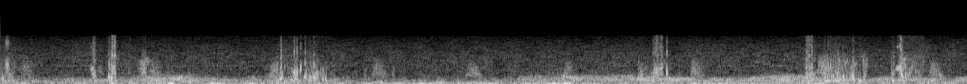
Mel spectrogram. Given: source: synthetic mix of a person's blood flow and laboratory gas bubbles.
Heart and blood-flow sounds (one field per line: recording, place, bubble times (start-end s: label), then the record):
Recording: Doppler ultrasound of blood flow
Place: subclavian vein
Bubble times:
0.00-0.17 s: bubbles
0.89-1.20 s: bubbles
1.24-1.53 s: bubbles
2.72-3.30 s: bubbles
6.37-6.71 s: bubbles
8.04-8.70 s: bubbles
8.90-9.24 s: bubbles
From the record:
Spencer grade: 2 (many but less than half of the cardiac periods contain bubble signals, singularly or in groups)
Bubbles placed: anywhere in the cardiac cycle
